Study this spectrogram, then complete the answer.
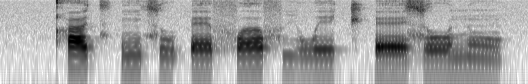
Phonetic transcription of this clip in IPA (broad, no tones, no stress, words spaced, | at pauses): qʰɯt͡sʼĩsuʔɛ fʌfiwe t͡ʃʼɛ zonũ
